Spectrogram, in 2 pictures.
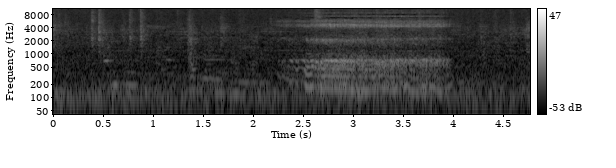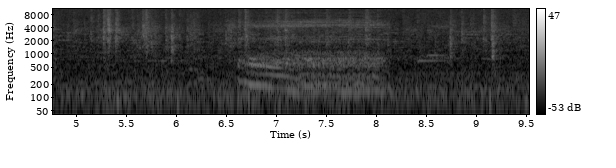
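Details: Snoring: two long, loud, buzzing snores about four seconds apart, with quieter breathing and small clicks between; ordinary snoring.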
